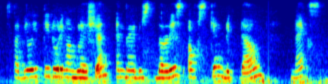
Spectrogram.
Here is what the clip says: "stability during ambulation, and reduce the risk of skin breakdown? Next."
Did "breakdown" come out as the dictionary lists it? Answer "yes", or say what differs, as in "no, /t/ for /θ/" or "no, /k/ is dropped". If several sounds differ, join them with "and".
no, /ɹ/ is dropped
